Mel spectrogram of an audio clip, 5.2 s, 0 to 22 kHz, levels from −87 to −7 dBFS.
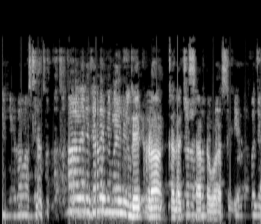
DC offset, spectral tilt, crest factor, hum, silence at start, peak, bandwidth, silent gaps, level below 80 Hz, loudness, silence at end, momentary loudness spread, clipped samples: under 0.1%; -4 dB/octave; 18 dB; none; 0.05 s; 0 dBFS; 11.5 kHz; none; -54 dBFS; -18 LUFS; 0 s; 17 LU; under 0.1%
